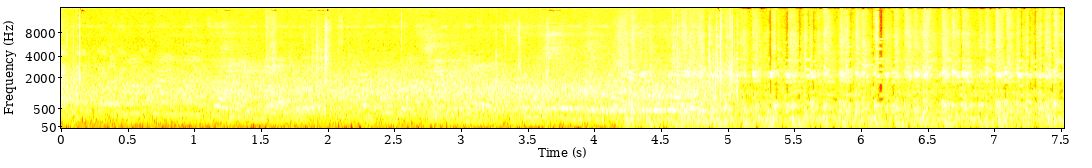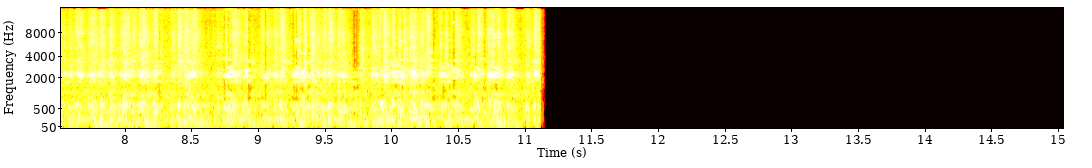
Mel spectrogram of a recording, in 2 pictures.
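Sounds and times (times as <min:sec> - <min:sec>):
car engine idling: 0:00.0 - 0:11.2.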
